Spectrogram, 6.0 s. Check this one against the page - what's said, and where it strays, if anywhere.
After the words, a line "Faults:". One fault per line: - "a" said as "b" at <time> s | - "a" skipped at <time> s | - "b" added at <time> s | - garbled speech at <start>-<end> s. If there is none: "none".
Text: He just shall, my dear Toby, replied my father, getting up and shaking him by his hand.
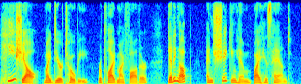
He shall, my dear Toby, replied my father, getting up and shaking him by his hand.
Faults:
- "just" skipped at 0.3 s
